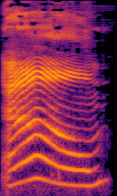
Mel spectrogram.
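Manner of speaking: ordinary talk, nothing marked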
